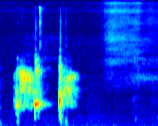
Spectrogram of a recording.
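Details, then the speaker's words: Older woman on a phone voicemail gives two sharp, harsh cough bursts followed by faint hiss; she says it is just a tickle in her throat and no need for concern. "Okay you perfectly I just got a tickle in my throat. That's all it is. No need to concern and I give you another later on extra."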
